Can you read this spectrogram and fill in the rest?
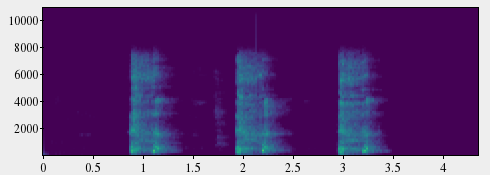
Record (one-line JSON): {"three_cough_length": "4.4 s", "three_cough_amplitude": 28152, "three_cough_signal_mean_std_ratio": 0.35, "survey_phase": "beta (2021-08-13 to 2022-03-07)", "age": "18-44", "gender": "Female", "wearing_mask": "No", "symptom_none": true, "smoker_status": "Never smoked", "respiratory_condition_asthma": false, "respiratory_condition_other": false, "recruitment_source": "REACT", "submission_delay": "1 day", "covid_test_result": "Negative", "covid_test_method": "RT-qPCR", "influenza_a_test_result": "Negative", "influenza_b_test_result": "Negative"}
